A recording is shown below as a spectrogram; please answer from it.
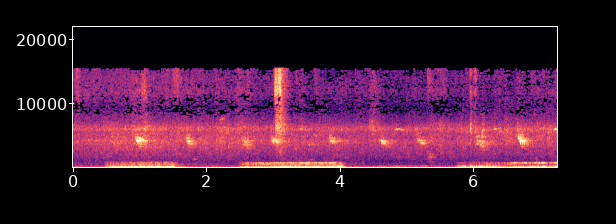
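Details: Angry Rottweiler Roxy guarding a ball and growling at people approaching it, after attacking its owner; three long, deep rumbling growls, each lasting one to two seconds, separated by short quiet breaths.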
